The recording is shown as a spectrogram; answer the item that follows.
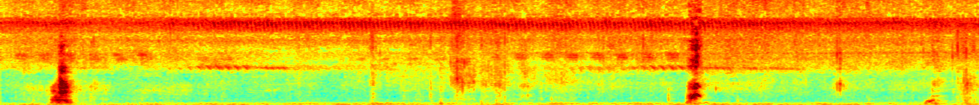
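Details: Puppy giving short, isolated barks spaced several seconds apart, three brief bursts over a quiet outdoor background with a constant high-pitched hum.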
